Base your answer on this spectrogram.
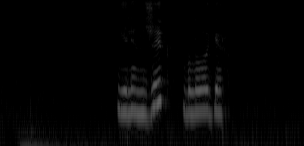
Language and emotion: Russian, neutral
